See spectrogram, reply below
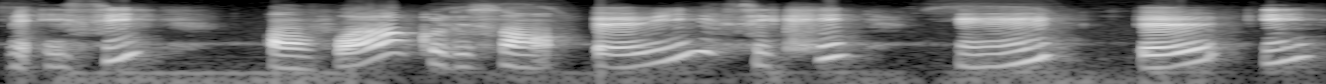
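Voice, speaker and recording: A woman's voice: a little high, very animated, extremely slow, bright, forceful tone. A woman teaching a primary school reading lesson, spelling out letters one by one and praising the children often in a patient, encouraging way.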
